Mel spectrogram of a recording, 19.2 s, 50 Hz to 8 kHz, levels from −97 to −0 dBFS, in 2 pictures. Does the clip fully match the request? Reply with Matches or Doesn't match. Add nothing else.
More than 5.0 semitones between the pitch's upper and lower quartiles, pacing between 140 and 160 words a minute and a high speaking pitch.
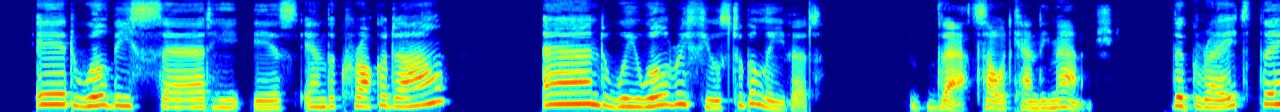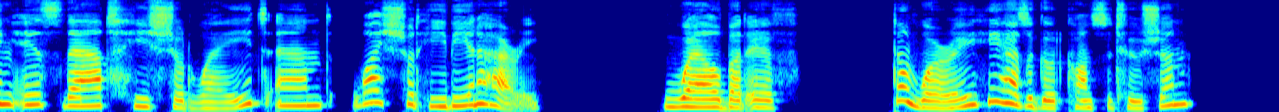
Matches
